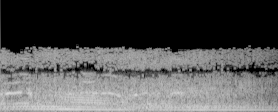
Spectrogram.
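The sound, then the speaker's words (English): A loud, steady engine drone of an aircraft passing overhead, rumbling with a low hum, holding strong for a few seconds before gradually fading away at the end. “That was one of ours that went over.”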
